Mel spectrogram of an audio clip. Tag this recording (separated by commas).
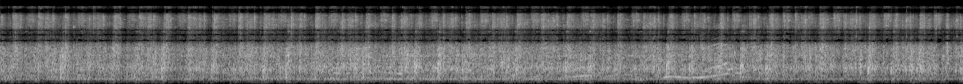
Speech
